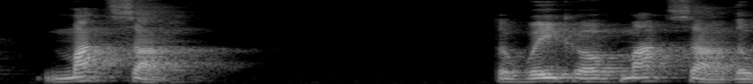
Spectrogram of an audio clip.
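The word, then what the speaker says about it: מצה: Malek or sovereign the next Hebrew word is pronounced matzah matzah some of you may be familiar with his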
